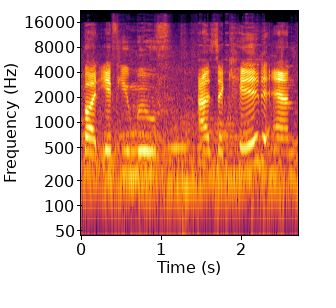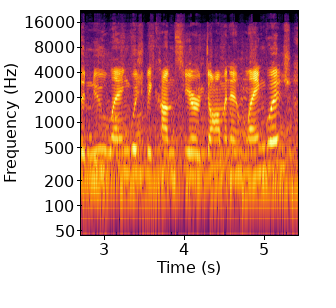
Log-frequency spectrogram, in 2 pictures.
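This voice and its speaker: A woman's voice: fairly high pitch, little pitch movement, unhurried. Young woman livestreaming from a street march. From Canada, born in Russia. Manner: rambling, frequent fillers, thinking aloud. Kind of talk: casual livestream chat answering viewers. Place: outdoors at a city street march. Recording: outdoor livestream over loud music. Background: loud music from the march.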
